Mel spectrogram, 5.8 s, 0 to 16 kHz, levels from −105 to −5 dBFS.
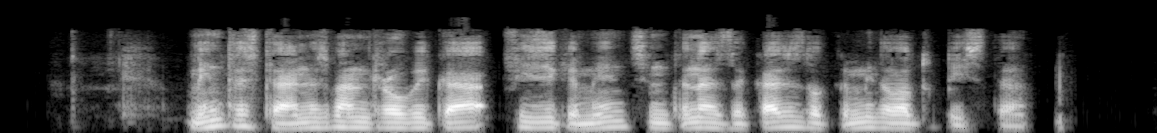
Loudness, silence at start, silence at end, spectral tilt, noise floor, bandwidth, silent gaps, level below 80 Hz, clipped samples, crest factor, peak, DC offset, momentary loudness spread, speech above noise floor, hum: -18 LUFS; 0.6 s; 0.65 s; -6 dB/octave; -49 dBFS; 7.8 kHz; none; -50 dBFS; under 0.1%; 18 dB; 0 dBFS; under 0.1%; 12 LU; 31 dB; none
